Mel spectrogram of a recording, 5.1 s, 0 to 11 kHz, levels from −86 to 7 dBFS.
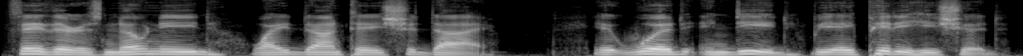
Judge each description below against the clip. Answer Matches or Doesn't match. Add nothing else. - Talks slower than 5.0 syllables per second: Matches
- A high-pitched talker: Doesn't match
